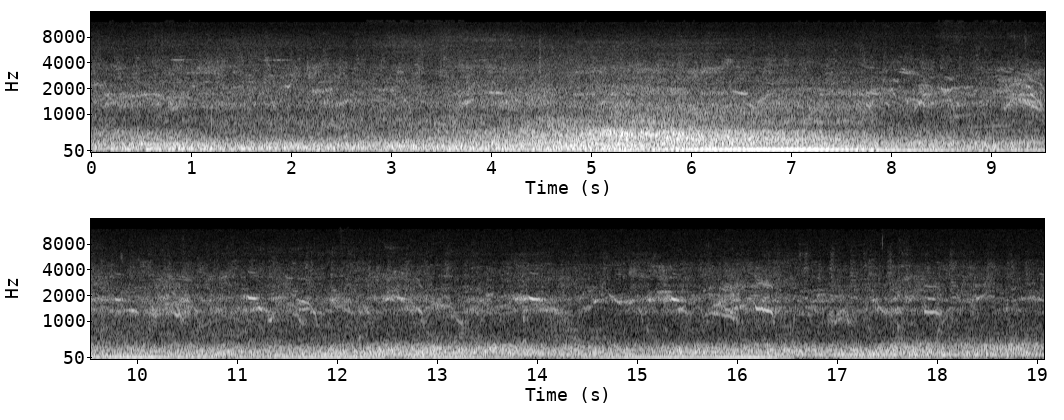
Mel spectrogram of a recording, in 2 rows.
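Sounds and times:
low steady rumble: 0.0 - 19.0
pelicans calling: 7.7 - 19.0.

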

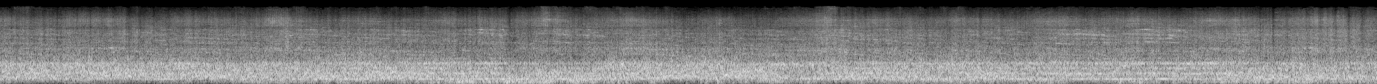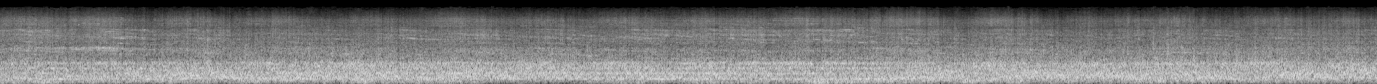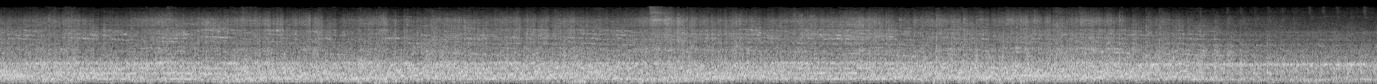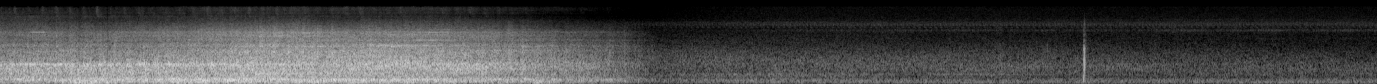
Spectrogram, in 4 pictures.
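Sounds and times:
wheel squeal on rails: 0.0 - 47.4
freight train rolling past: 0.0 - 51.6.

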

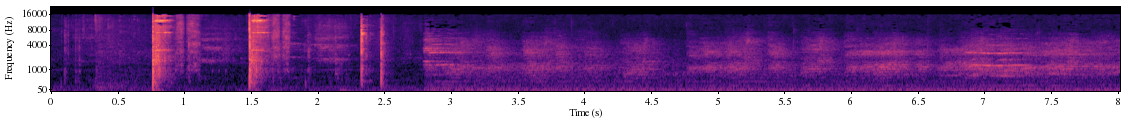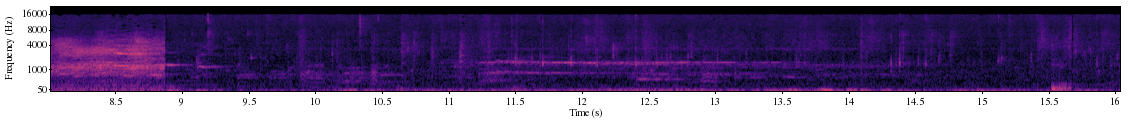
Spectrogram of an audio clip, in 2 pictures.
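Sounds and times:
poultry calling: 1.1 - 9.5.

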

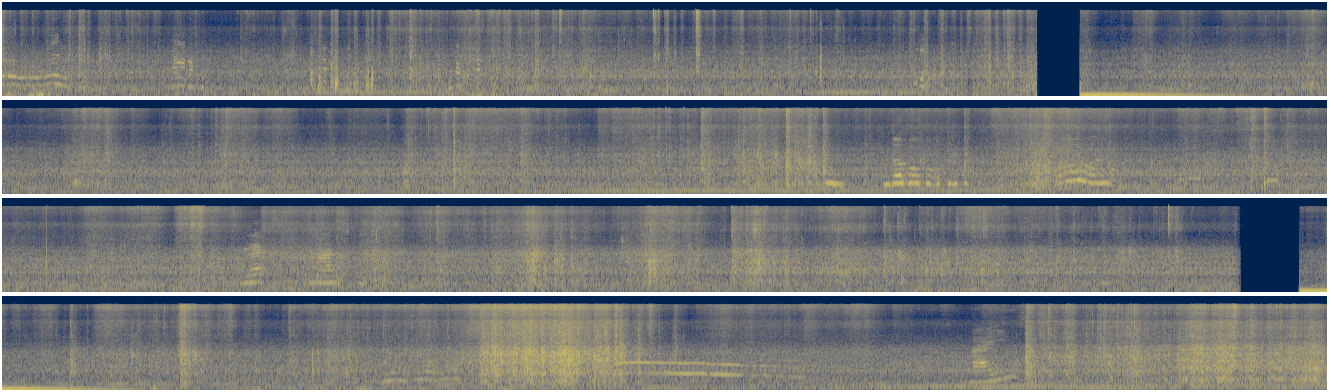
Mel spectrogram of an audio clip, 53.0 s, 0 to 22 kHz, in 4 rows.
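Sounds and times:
plastic bag rustling: 0.0 - 38.6, 39.5 - 53.0
plastic packaging crinkling: 16.6 - 38.4, 39.6 - 48.1, 50.0 - 53.0.

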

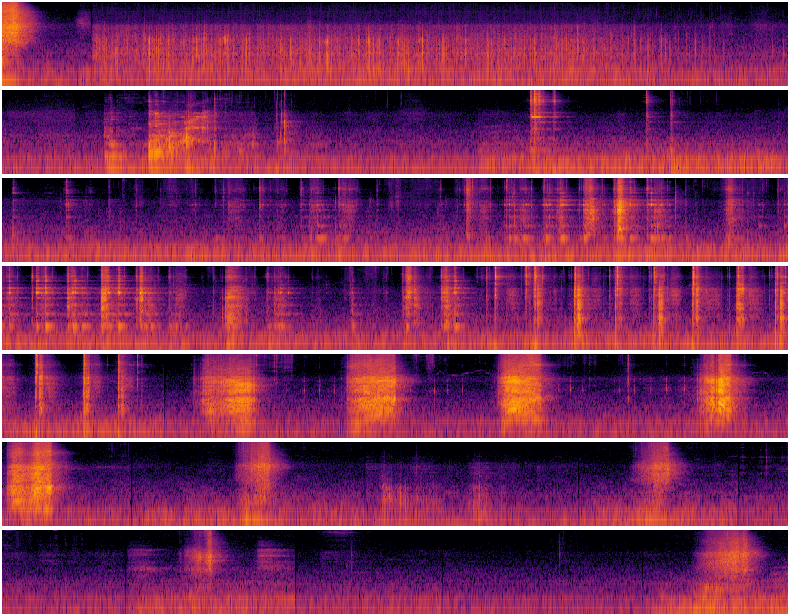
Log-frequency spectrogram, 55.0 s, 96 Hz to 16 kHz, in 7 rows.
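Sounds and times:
spoon scraping through wire sieve: 17.0 - 32.4.

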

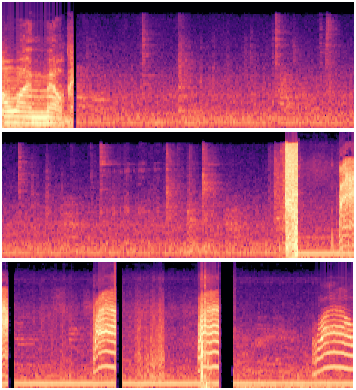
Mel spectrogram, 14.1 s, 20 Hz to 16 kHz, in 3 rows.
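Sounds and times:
cat meowing: 9.2 - 9.5, 10.6 - 10.9, 12.0 - 12.3, 13.5 - 14.0
kitten yowling harshly: 9.2 - 9.5, 13.5 - 14.0.

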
